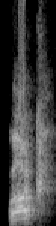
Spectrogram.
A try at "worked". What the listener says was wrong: Worked. Worked. So work with a little t at the end. Worked. Worked. Not worked, but work. The K sound.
